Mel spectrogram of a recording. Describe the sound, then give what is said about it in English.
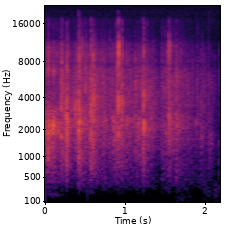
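A church audience claps their hands to the Lord, a dense, steady patter of many overlapping claps at moderate loudness with no voices, sustained through the whole moment. “If you know what I'm talking about, clap your hands to the Lord.”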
